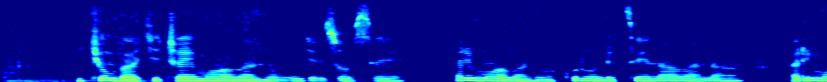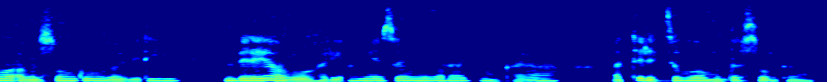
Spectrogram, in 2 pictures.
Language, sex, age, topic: Kinyarwanda, female, 18-24, government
